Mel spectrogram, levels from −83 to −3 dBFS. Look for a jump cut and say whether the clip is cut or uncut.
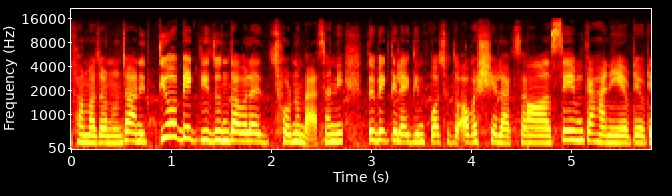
cut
